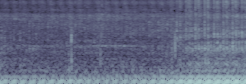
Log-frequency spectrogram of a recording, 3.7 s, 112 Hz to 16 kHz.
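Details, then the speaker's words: 1989 BMW 325is (E30) idling after an exhaust patch, new fuel and air filters, and injector cleaner; a deep rough idle with a regular chuff three to four times a second. An exhaust leak remains at the bottom of the header. "We definitely still have a leak down by the bottom of the header."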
